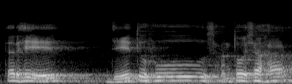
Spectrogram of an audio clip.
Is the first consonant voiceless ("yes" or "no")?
yes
